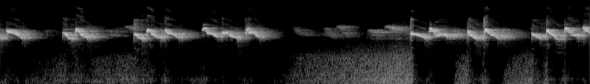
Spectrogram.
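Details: Courting Oriental white-eye, locally called Mata Puteh Raja, on 25 January 2022: a string of short, high, chattering warbled bursts repeated roughly every two-thirds of a second, a brief lull midway, then quick phrases resume.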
